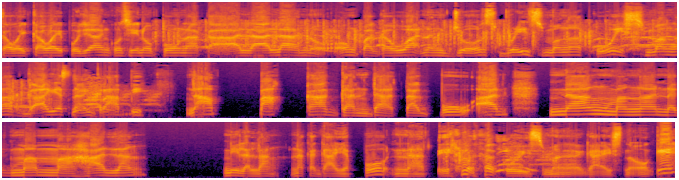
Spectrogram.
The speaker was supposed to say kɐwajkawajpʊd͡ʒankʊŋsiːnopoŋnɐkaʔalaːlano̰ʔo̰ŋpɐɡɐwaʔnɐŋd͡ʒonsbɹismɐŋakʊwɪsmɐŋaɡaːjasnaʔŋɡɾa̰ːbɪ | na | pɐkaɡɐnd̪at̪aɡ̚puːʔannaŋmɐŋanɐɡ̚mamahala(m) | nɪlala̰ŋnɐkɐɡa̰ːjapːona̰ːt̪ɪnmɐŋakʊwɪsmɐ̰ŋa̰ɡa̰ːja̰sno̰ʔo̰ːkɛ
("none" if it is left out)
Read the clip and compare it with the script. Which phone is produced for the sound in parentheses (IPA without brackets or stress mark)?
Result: ŋ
